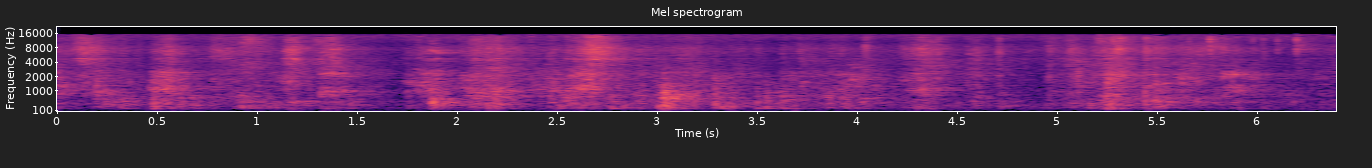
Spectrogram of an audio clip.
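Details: Two dogs at play, Nelson the golden retriever and his Pomeranian poodle friend Buster, who dives underneath Nelson and nips his ears; soft noisy huffs and snorts come in short bursts, roughly one or two each second, with no single call standing out.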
